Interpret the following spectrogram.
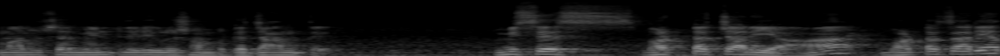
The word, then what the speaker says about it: ভট্টাচার্য: মিসেস ভট্টাচার্য, ভট্টাচার্য তো নাকি না চার্য বলবো? স্যার ভট্টাচার্য।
